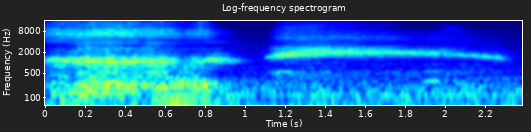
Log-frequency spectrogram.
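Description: A woman imitating snoring: two mock snores in a row, the second one longer.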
